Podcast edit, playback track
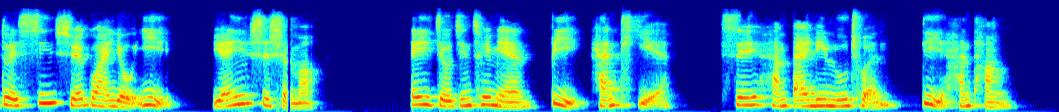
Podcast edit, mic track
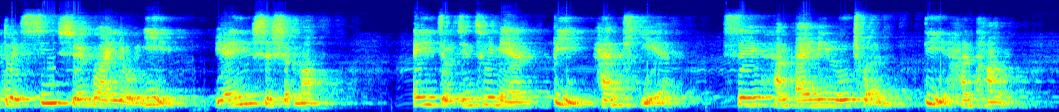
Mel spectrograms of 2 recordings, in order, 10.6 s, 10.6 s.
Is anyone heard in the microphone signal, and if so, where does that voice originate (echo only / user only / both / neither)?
echo only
